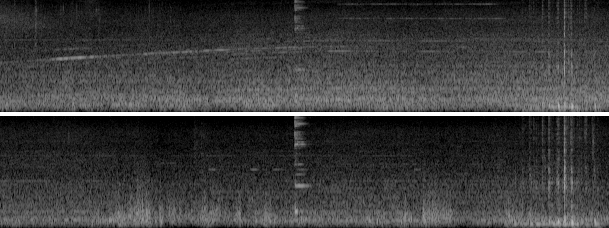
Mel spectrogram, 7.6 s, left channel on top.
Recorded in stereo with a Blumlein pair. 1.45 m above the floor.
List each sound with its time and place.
3.7 s a cowbell: 20° right, 0.7 m
6.4 s typing on a keyboard: 5° right, 1.3 m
